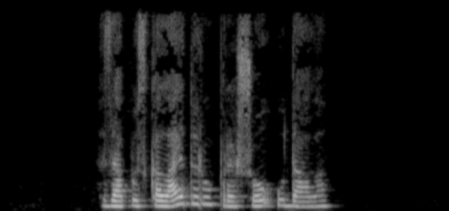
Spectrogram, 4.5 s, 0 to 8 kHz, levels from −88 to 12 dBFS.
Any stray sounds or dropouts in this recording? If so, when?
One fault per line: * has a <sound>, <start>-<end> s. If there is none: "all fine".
all fine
